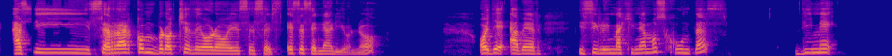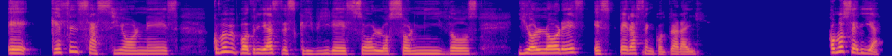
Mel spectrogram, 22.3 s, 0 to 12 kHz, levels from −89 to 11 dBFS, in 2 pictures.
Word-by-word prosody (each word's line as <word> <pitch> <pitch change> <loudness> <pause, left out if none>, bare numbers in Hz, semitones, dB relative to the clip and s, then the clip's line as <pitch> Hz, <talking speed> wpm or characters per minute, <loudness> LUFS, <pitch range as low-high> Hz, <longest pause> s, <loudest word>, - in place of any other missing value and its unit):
Así, 215 +1 0
cerrar 220 +3 +6
con 235 -4 +3
broche 210 +1 +5
de 195 -1 0
oro 180 -2 +4
ese 170 +1 -3
esces 145 -5 -5
ese 200 +1 +1
escenario, 160 -6 -3
¿no? - - -8 1.2
Oye, 200 0 +6
a 195 - +6
ver, 180 -2 +1 0.4
¿y 205 - -4
si 220 +5 -3
lo 200 - -1
imaginamos 210 +5 -2
juntas? 215 +5 -5 0.8
Dime, 225 +6 -3 0.7
eh, 200 0 +2 0.2
¿qué 230 +2 -1
sensaciones? 180 - -5 0.4
¿Cómo 265 +5 +1
me 260 -2 -3
podrías 205 0 +2
describir 175 -1 -7
eso? 170 +1 -1
Los 165 -2 -1
sonidos 170 -1 -2 0.5
y 190 +3 -2
olores 210 +5 +4
esperas 185 +3 -2
encontrar 145 -2 -5
ahí. 145 0 -6 1.6
¿Cómo 245 +5 +5
sería? 215 - -1
195 Hz, 100 wpm, -23 LUFS, 175-215 Hz, 1.6 s, cerrar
